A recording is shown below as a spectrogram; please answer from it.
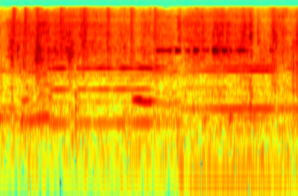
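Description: Background music with held, steady tones and no speech.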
